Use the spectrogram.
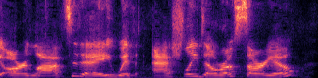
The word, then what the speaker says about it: DelRosario: with Ashley del Rosario am I saying your name right hey you are love your last name you should hear some of the ways that is pronounced with a real southern twang oh no no you said it perfect good well she owns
